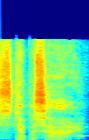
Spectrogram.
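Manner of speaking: soft, slow whisper. Real, not acted. Preacher closing the sermon for the congregation, whispered slowly. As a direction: breathe it gently, almost silent. Preacher urging quiet surrender.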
